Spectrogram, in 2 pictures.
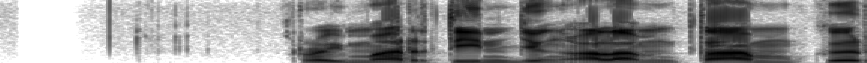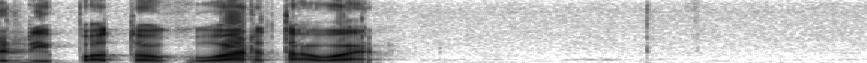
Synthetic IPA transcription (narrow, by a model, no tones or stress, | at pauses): rɔimart̪ind͡ʒɨŋa̰lamt̪amkɨrdipɔt̪ɔkuwart̪awa̰n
